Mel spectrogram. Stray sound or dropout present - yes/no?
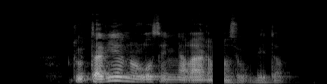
yes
